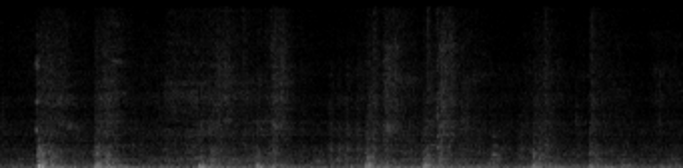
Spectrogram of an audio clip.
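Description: Train wheels clacking over rail joints, the knocks coming in pairs about every second and a quarter, over a steady running rumble, heard from inside a moving passenger carriage.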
